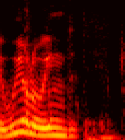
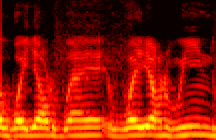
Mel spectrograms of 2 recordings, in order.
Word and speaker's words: Whirlwind: Alors sachez que ça se prononce bien comme ça, hein. C'est Whirlwind. Et pas Whirlwind ou Whirlwind ou quoi que ce soit. Voilà. Ça se dit bien Whirl.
